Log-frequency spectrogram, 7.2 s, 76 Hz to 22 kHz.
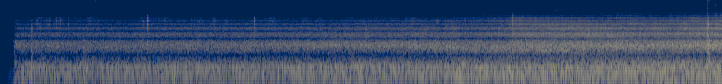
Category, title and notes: Sound effects > Vehicles
car ppassing 17
Sound of a car passing by in wet, cool weather, with winter tires on the car. Recorded using a mobile phone microphone, Motorola Moto G73. Recording location: Hervanta, Finland. Recorded for a project assignment in a sound processing course.
vehicle, car, drive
